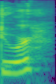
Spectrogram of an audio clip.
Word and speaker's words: dŵr: It's like saying do, but with the R at the end, so doer.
